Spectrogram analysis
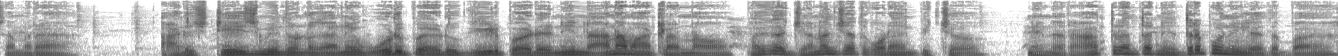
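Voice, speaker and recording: An actor dubbing an eager young friend who pushes a boxer to accept a fight. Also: male voice, mid-range voice, expressive, warm tone, husky. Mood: urging. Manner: rapid, pushy urging. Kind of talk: dubbed film dialogue.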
